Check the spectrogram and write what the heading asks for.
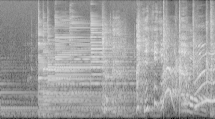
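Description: Acoustic guitar ending a song: the last notes fade, then a final chord is strummed about a second in and left to ring. Talking starts near the end.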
